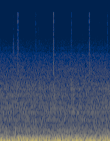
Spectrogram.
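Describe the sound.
Steady, loud road and engine rumble from a car driving north on a highway near St. Ignace on a Friday afternoon, with a constant broad roar and no talking.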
